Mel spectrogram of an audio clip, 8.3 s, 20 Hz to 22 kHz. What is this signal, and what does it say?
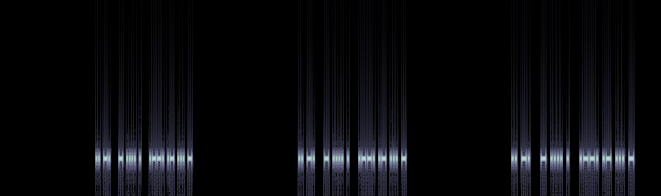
Morse code, heard as a keyed tone, about 64 wpm, 700 Hz. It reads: IN THE PAST IN THE PAST IN THE PAST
